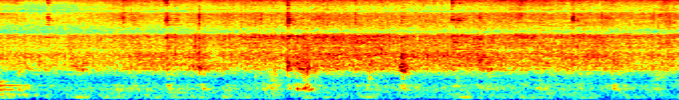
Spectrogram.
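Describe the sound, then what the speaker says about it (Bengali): Radish, eggplant and beans fry together in a pan, giving a steady, fairly quiet sizzle with occasional faint crackles and stirring clicks, and no voices. "দিয়ে দিচ্ছি সিম দিয়ে সব সবজিগুলোকে একসাথে ভেজে নেবো"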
